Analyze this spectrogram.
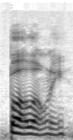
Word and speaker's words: bologna: Bologna. It's baloney.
